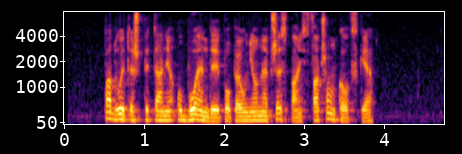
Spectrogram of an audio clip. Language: Polish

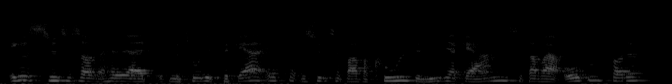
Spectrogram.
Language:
Danish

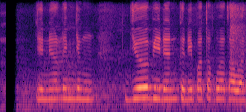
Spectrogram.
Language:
Sundanese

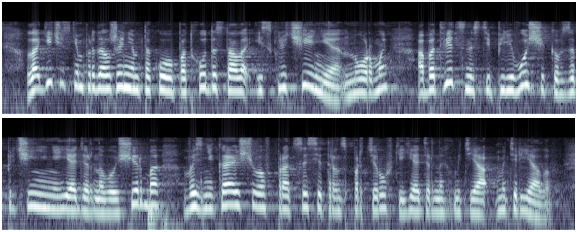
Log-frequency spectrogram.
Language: Kazakh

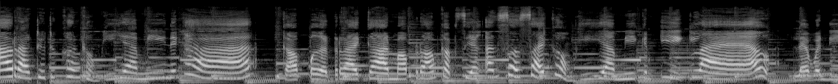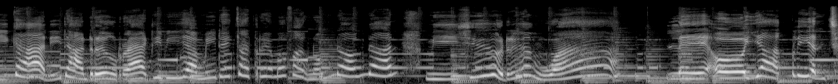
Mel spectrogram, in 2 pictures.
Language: Thai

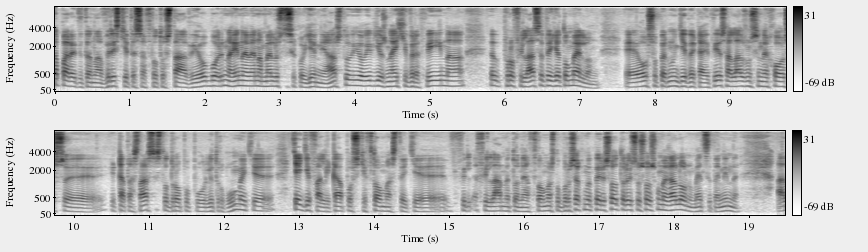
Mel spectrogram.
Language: Greek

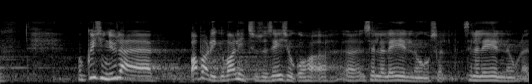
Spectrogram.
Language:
Estonian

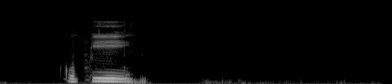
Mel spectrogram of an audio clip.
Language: Santali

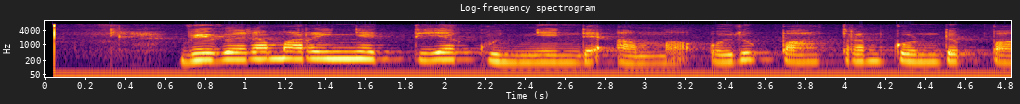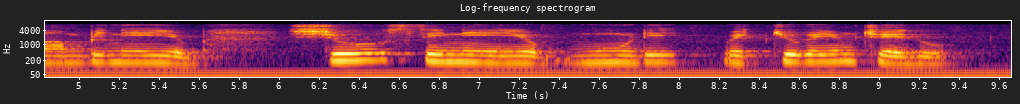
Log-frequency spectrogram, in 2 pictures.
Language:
Malayalam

